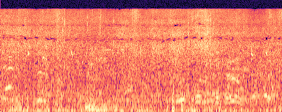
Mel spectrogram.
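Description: Wind rumbling on the microphone, with faint distant voices of people out of shot.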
